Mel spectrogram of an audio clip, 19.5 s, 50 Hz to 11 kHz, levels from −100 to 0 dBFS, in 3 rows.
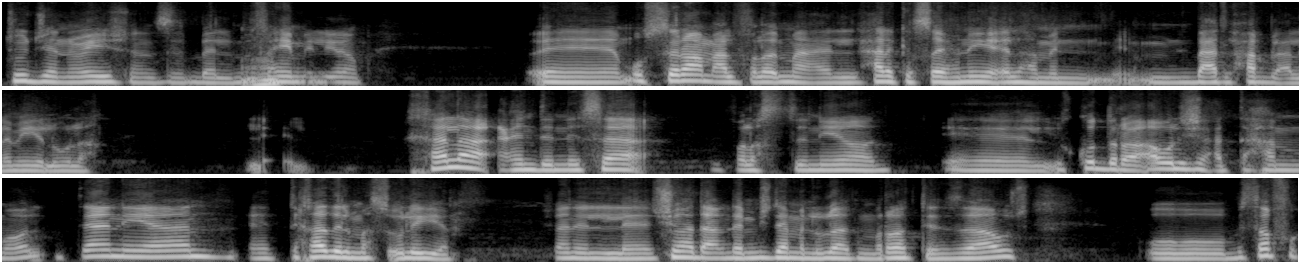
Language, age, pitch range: Arabic, 20-39, 160-195 Hz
